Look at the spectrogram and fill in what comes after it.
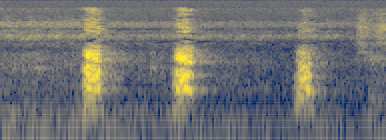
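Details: Jindo dogs out on a walk in Busan, barking from jealousy: three short, sharp barks, evenly spaced about half a second apart, over a quiet outdoor background.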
